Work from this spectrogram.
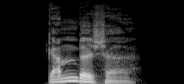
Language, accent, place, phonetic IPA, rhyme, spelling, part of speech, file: German, Germany, Berlin, [ˈɡambɪʃɐ], -ambɪʃɐ, gambischer, adjective, De-gambischer.ogg
- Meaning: inflection of gambisch: 1. strong/mixed nominative masculine singular 2. strong genitive/dative feminine singular 3. strong genitive plural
